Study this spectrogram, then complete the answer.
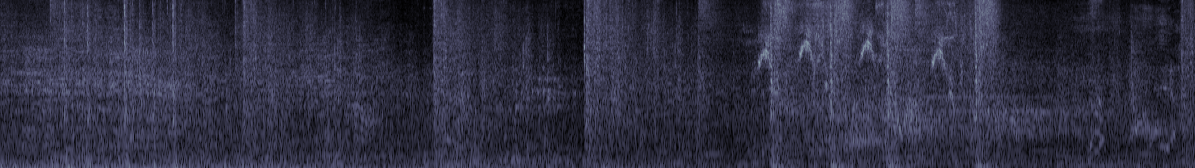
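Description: Confringo blasting spells explode in the Hogwarts Legacy video game, loud repeated booms and crackling impacts amid busy combat clatter, with spoken voices in the mix.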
